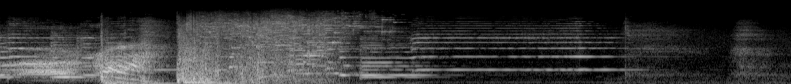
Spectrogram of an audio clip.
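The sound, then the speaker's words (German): A desk is thrown through a window, and the glass breaks with one sudden, loud crash, followed by a long, bright spill of shards tinkling down that slowly fades. “Schmeiß diesen scheiß Schreibtisch durch das scheiß Fenster.”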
